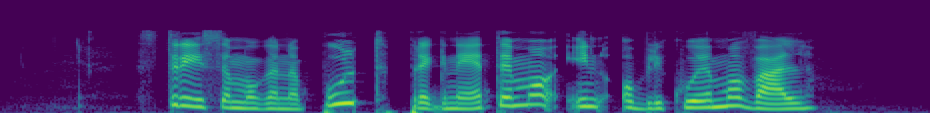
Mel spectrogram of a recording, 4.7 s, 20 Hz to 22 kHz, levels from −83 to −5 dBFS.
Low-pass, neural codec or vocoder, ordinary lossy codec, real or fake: 7.2 kHz; none; none; real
